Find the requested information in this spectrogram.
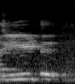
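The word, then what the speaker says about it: read: तो एक चीज बता दूं मैं आपको, ये जो रीड वर्ड है इसकी तीनों फॉर्म्स जो होती है रीड ही होती है, लेकिन जो उच्चारण होता है वो थोड़ा डिफरेंट होता है। फर्स्ट फॉर्म को रीड पढ़ते हैं, सेकंड फॉर्म को रेड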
